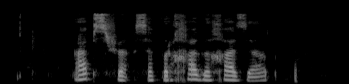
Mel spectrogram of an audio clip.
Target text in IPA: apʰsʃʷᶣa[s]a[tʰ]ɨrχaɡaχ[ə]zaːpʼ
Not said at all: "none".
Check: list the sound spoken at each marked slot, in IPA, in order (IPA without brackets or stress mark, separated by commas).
s, pʰ, a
